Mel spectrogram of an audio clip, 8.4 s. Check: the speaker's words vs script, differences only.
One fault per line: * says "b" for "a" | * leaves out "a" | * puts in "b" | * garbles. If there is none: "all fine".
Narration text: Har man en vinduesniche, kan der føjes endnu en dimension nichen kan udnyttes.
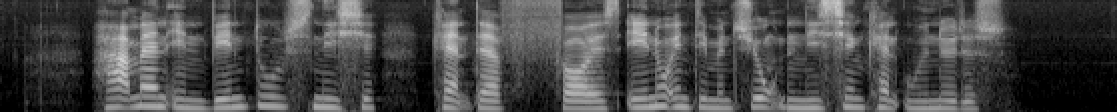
all fine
